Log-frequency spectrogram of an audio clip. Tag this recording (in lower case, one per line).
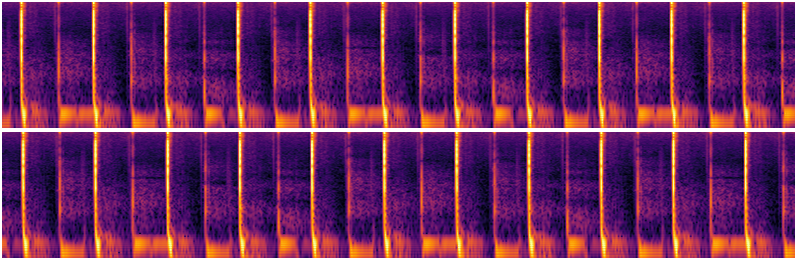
music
